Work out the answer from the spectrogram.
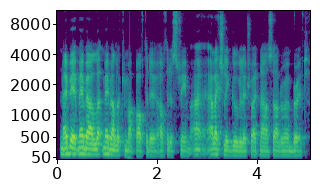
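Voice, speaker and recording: Young man, Swedish accent leaning British, low-ish voice, livestream Q&A, halting, many ums. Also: steady tone, gravelly. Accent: Swedish-tinged British English. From Sweden. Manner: hesitant, many fillers and restarts. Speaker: streamer answering viewer questions. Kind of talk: casual livestream Q&A.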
